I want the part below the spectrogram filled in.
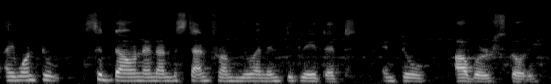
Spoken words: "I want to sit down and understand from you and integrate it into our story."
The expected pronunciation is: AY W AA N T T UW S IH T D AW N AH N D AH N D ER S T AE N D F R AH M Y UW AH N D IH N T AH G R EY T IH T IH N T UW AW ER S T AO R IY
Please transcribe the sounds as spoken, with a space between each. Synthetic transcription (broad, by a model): AY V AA N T T UW S IH T D AW N AH N D AH N D ER S T AE N D F R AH M Y UW AH N D IH N T AH G R EY T IH T IH N T UW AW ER S T AO R IY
